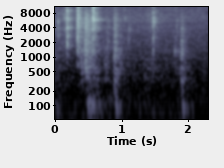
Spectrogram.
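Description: Faint, scattered clicks and light handling noises from a 1-inch Hot Tools curling iron and hair being worked: the iron's clamp clicking open and hair being drawn out, about half a dozen small ticks in two seconds.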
